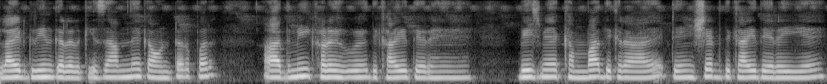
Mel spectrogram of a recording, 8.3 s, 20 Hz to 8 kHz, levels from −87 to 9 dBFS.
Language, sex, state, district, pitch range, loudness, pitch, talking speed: Hindi, female, Maharashtra, Washim, 185-195 Hz, -14 LUFS, 190 Hz, 195 wpm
